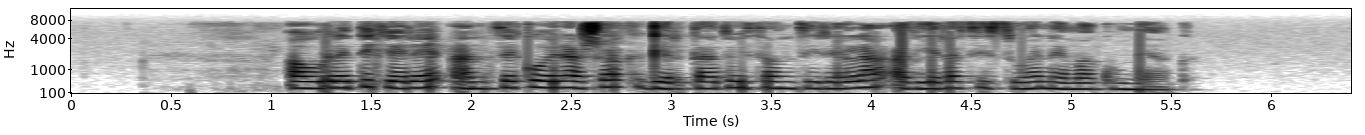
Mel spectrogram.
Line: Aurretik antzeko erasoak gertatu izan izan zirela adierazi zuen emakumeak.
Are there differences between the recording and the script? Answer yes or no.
yes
